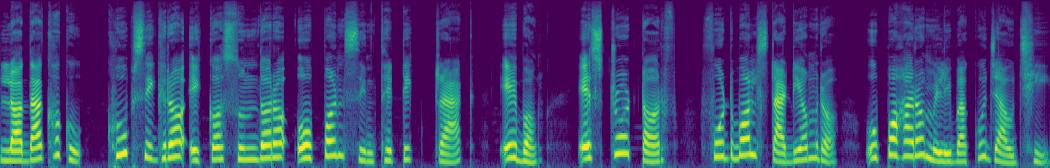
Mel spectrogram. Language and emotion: Odia, neutral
